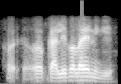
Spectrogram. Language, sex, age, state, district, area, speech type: Assamese, male, 30-45, Assam, Morigaon, rural, conversation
